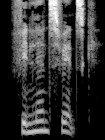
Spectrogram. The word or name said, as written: finlandssvensk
